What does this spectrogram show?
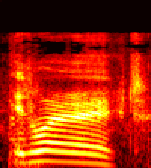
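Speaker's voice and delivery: high, loud cry of relief; triumphant. Real, not acted. Game trick succeeds.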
